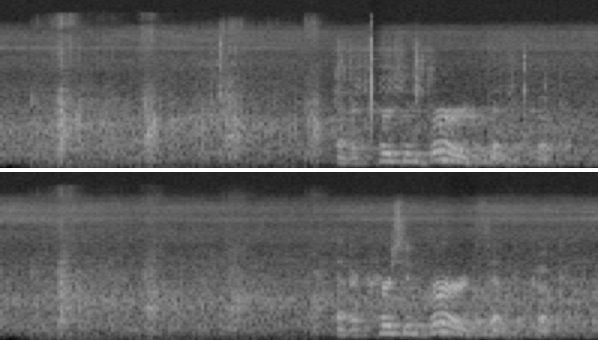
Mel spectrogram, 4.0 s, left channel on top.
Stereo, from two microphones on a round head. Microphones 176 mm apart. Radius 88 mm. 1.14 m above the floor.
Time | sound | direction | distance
0.2 | footsteps | 15° left (ahead or behind) | 2 m
2.2 | a man speaking | 55° right (ahead or behind) | 2 m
